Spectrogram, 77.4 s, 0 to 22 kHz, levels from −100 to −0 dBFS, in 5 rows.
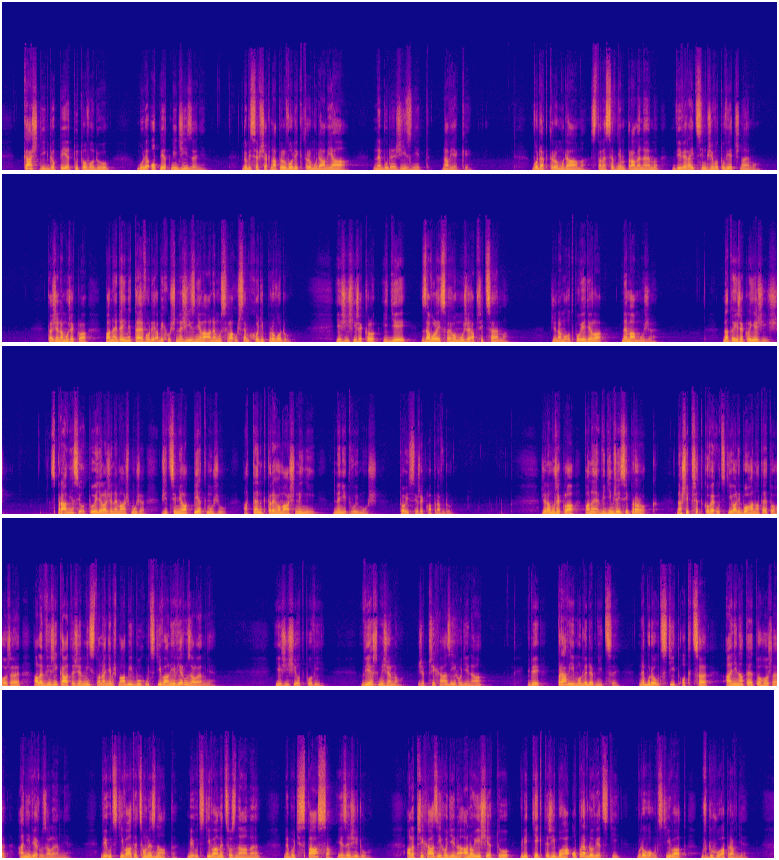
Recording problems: none

